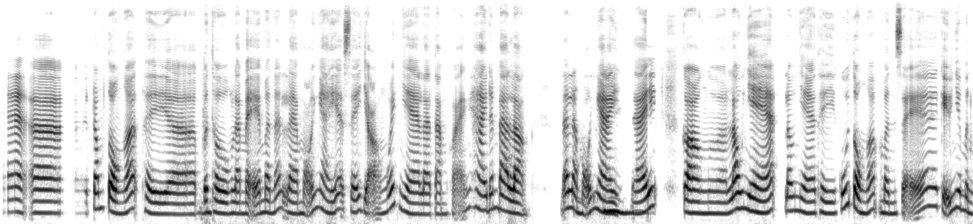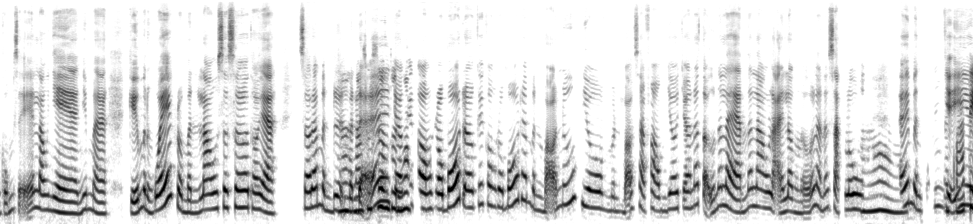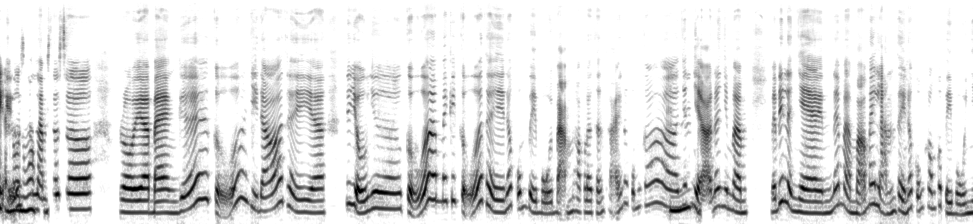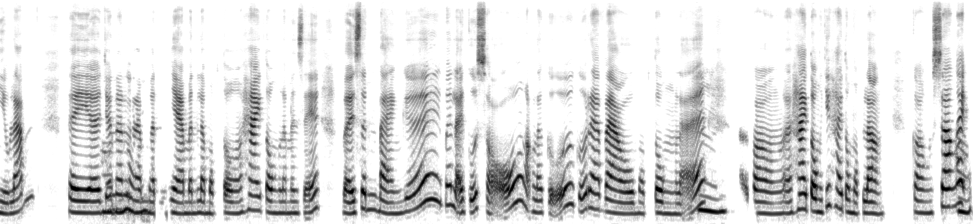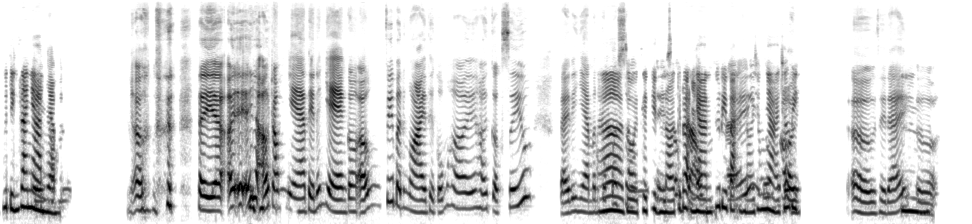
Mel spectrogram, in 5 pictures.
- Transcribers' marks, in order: tapping; other background noise; laughing while speaking: "ừ"; chuckle; laughing while speaking: "rồi"
- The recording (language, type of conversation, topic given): Vietnamese, podcast, Bạn phân công việc nhà với gia đình thế nào?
